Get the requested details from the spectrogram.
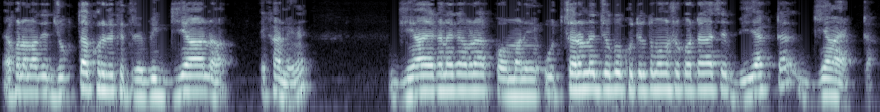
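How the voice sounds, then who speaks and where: A man teaching a language class explains things patiently, quizzes his students and mixes English words into the lecture. His voice sits high, with a steady tone and a fairly quick pace.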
